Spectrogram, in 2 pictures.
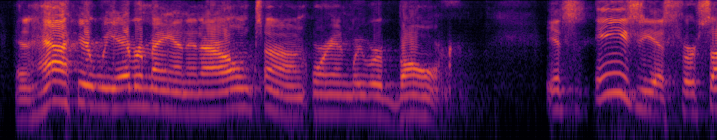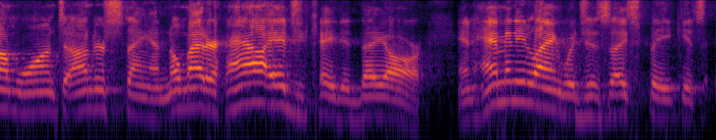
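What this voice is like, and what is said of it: Texas accent. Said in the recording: “my Texas language that I use... you can tell where I'm from by my language and by my brogue”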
